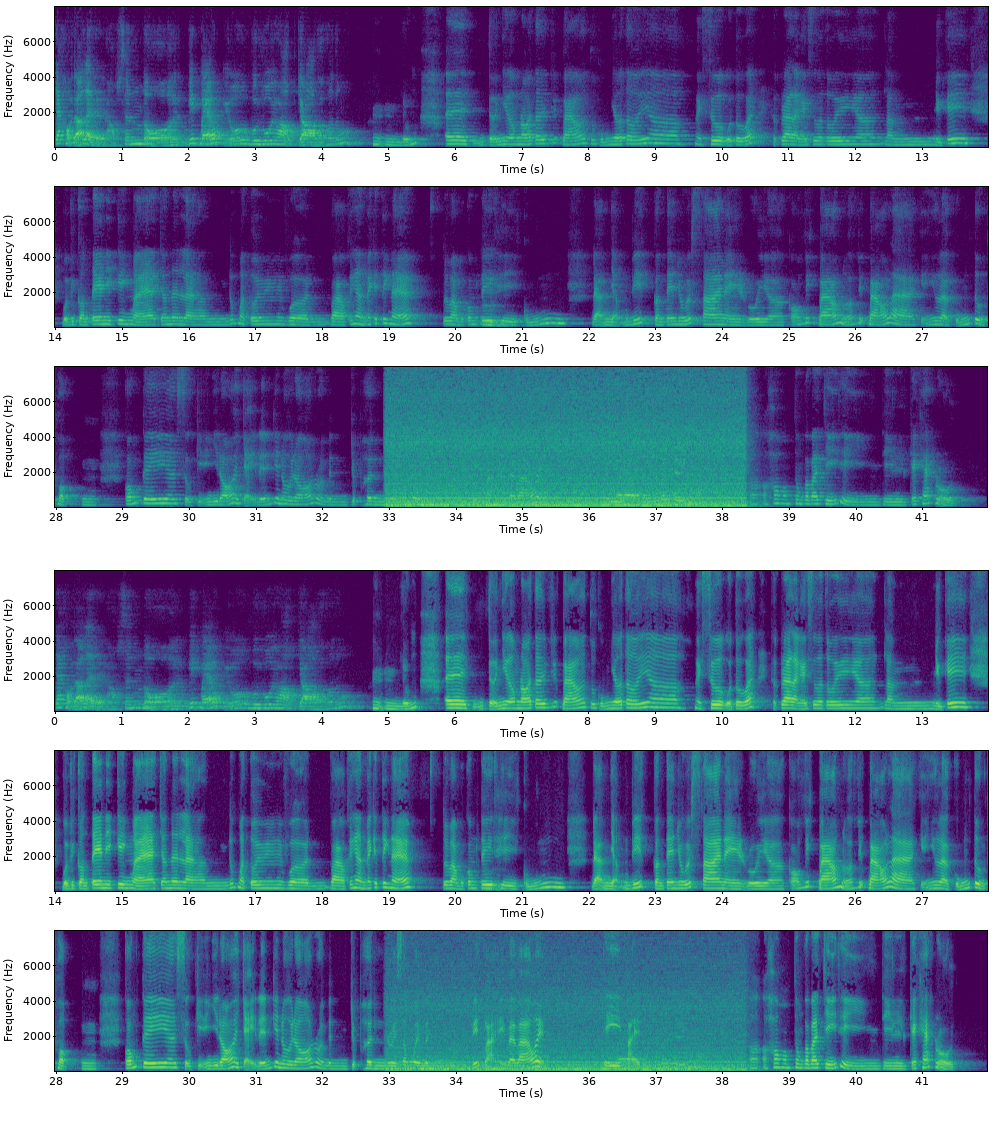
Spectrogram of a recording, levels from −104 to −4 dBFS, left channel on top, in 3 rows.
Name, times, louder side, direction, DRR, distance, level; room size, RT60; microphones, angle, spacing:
voice 1, 0.0-4.5 20.4-20.7 36.4-37.8, left 2 dB, 75° left, 1.8 m, -35 dB
voice 2, 4.8-19.4 19.8-35.4 36.2-37.0 38.4-41.5, right 9 dB, 80° right, 0.3 m, -30 dB
sound 1, 32.9-38.4, left 3 dB, 25° left, 0.5 m, -29 dB
11.0 x 9.8 x 4.3 m
head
